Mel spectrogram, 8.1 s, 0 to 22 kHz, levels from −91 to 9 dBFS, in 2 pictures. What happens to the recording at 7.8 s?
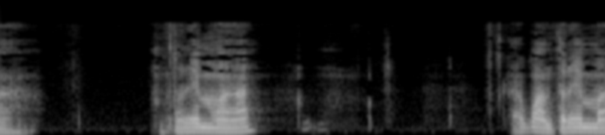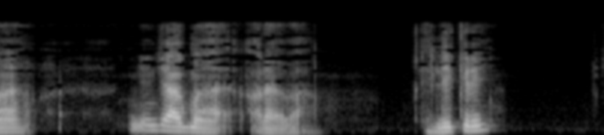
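Likely heavy Vorbis compression, consistent with a bitrate near 29 kbps, runs throughout: treble quantised into grainy hiss, nothing above 10.5 kHz, and blurred, roughened speech at 7.8 s.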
